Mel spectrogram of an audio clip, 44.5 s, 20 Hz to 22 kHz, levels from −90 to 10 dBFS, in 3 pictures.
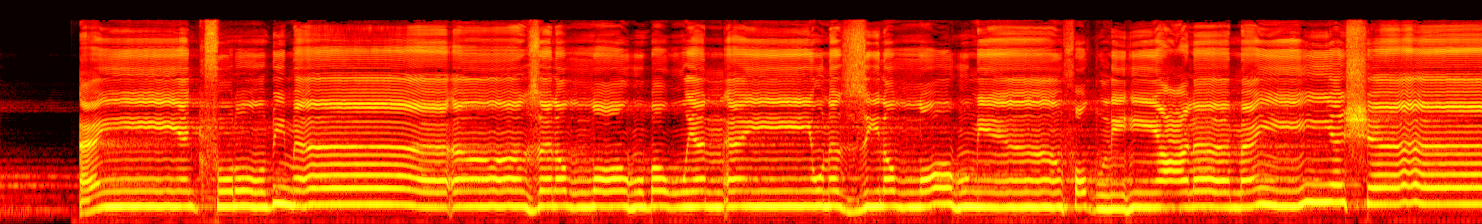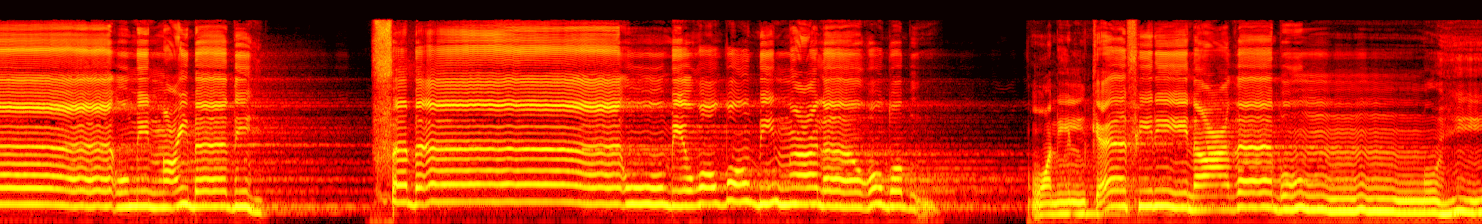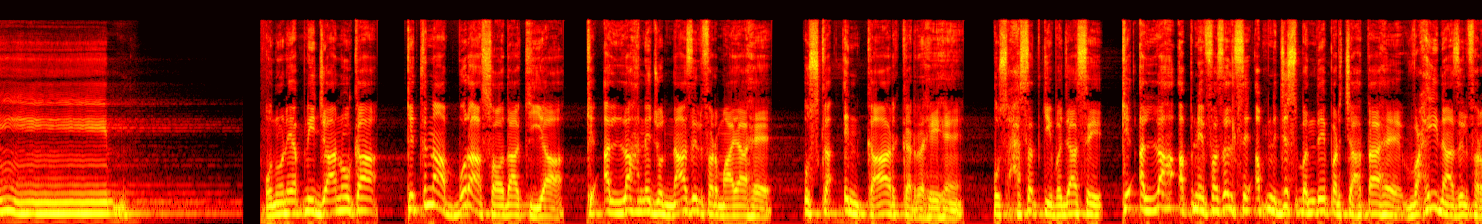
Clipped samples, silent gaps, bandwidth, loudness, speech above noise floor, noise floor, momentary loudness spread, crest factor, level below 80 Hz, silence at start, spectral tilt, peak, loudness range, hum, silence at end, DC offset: under 0.1%; none; 16.5 kHz; -12 LUFS; 33 dB; -46 dBFS; 7 LU; 14 dB; -48 dBFS; 0.15 s; -3.5 dB/octave; 0 dBFS; 5 LU; none; 0 s; under 0.1%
